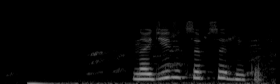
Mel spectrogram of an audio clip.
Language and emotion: Russian, neutral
